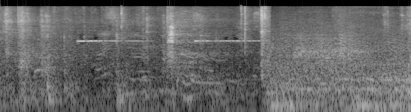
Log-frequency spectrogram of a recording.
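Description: Métro ticket gates clicking and giving two steady high beeps as people pass through. About two-thirds in, a sudden low rumble as a Paris Métro train runs along the platform.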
